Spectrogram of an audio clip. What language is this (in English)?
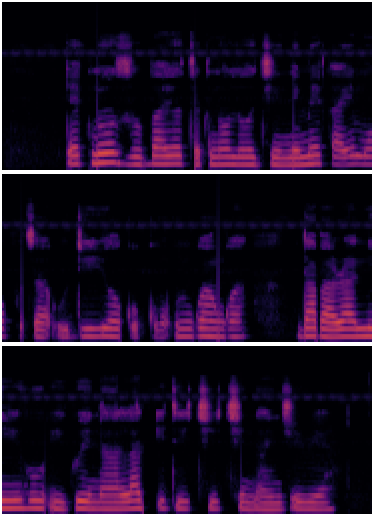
Igbo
